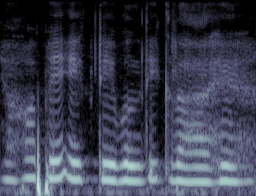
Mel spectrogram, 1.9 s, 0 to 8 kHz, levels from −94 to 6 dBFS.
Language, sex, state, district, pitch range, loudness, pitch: Hindi, female, Arunachal Pradesh, Papum Pare, 230-255 Hz, -22 LUFS, 245 Hz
